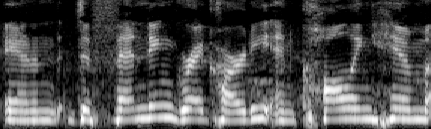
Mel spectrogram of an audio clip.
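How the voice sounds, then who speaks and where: Noticeable noise runs beneath a woman's fairly high-pitched voice. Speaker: radio host. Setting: live remote event with audience.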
